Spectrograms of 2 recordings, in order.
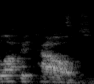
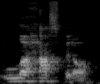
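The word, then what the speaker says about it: L'Hôpital: Indeterminate forms and this thing called Lhopitals Rule. Now, What is first? it's this guy. His name is Lhopital. Yeah. Lhopital. That's how you pronounce his name.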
